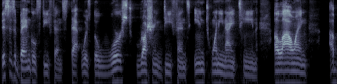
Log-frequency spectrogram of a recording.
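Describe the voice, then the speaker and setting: Male sports podcast host with a fairly low pitch and dry, room-free sound. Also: measured pace, dry recording.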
